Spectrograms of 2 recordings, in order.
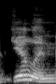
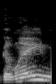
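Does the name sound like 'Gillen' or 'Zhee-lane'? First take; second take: Gillen; Zhee-lane. First: The name is said like 'Gillen'. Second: The name is said in its usual form.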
